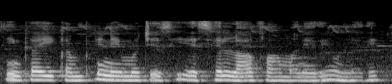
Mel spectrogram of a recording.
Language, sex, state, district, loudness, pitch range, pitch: Telugu, female, Telangana, Mahabubabad, -15 LUFS, 180-200 Hz, 190 Hz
